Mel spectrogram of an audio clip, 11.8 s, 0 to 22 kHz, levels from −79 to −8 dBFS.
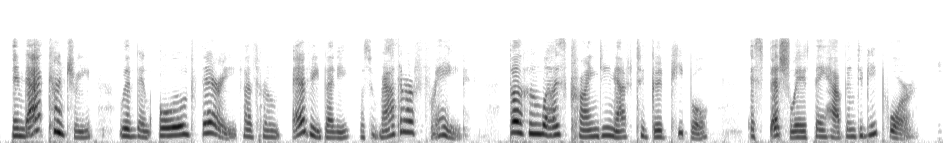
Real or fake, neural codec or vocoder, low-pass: fake; codec, 24 kHz, 0.9 kbps, WavTokenizer, medium music audio release; 7.2 kHz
